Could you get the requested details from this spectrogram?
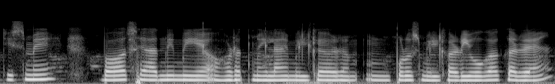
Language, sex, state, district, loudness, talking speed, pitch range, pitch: Hindi, female, Bihar, Patna, -12 LUFS, 150 wpm, 195-210 Hz, 200 Hz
